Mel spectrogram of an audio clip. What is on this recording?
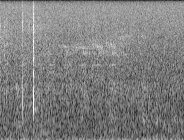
Black-throated Blue Warbler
